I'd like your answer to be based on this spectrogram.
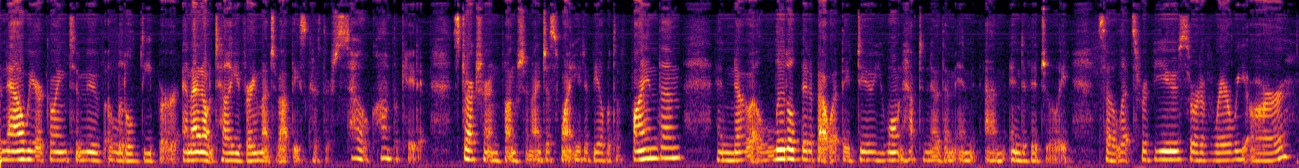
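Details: Adult lecturer; normal speech.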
